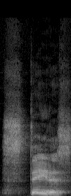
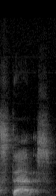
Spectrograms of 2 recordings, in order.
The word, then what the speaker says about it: status: And status, not status. But I'm gonna still say status.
